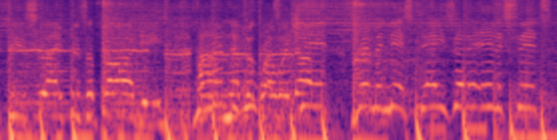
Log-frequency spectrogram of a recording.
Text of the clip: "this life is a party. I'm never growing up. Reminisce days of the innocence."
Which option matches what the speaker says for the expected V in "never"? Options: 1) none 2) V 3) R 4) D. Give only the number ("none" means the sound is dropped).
1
